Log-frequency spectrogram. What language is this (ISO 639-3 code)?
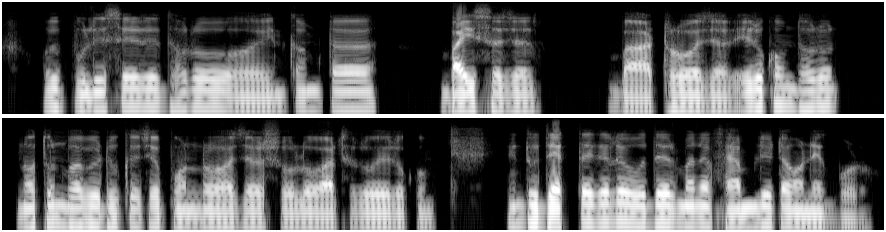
ben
